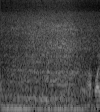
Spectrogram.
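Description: A motor vehicle going by: a steady rushing noise over a low engine hum that fills the pause in the talk, with a man's voice returning near the end.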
